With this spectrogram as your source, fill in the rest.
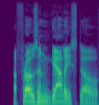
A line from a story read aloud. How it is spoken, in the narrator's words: answered Pitt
